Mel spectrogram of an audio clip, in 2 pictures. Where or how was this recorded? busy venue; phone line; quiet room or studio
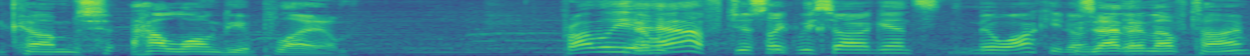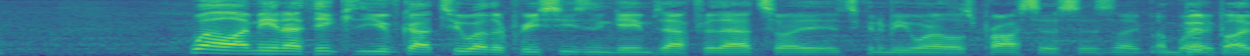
busy venue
